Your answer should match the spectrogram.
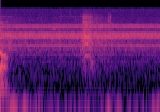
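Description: Faint steady background noise with a thin, constant high-pitched hum, and a couple of very soft ticks a little after a second in.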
